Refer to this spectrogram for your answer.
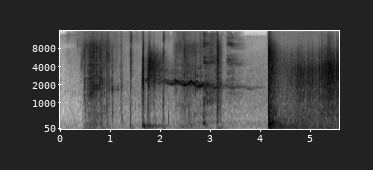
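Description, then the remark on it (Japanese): Fireworks burst in a quick run of sharp pops and cracks, with a whistling rocket trail rising, then a big booming explosion followed by a rolling crackle that fills the air, a fireworks display watched from a balcony. “うわあ、このバルコニーからだと花火目の前じゃん。”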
